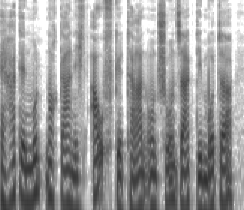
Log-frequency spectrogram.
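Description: An actor as the wry, knowing narrator of a radio play, reading literary prose in a measured way. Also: male voice, medium pitch, vocal fry, a little mellow, no echo, clean studio sound. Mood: dryly ironic.

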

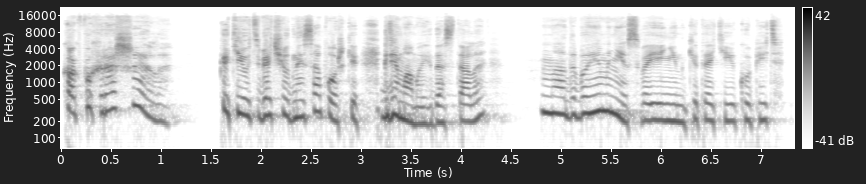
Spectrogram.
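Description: High-voiced, gushing auntie. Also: female voice, expressive, normal speed, a little mellow. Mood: gushing delight. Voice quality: full-toned, ringing. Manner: gushing, exclamatory. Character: hefty, effusive middle-aged aunt, mother's friend.

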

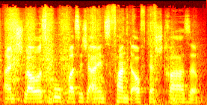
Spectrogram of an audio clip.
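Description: A man playing a dry, pompous pseudo-scholar, formal and deadpan, in an amateur comic radio play. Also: mid-range voice, measured pace, lightly acted. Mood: lecturing. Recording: noisy, with sanding and sawing.

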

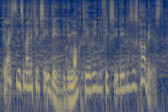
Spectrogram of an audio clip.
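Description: An actor playing a defensive young lawyer under suspicion in a German radio drama, brittle and sarcastic. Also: male voice, a little high, big pitch swings, fast talker, a little mellow, soft background music.

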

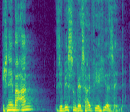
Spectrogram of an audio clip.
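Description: An actor playing a male police detective who questions a suspect in a measured, quietly pressing way. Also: on the high side, lightly acted. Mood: steady. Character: calm, probing male police investigator. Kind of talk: radio drama acting.

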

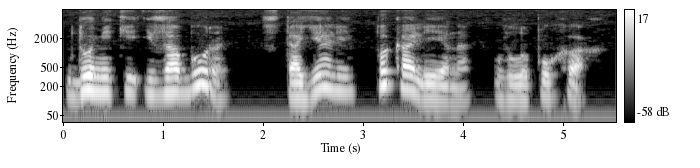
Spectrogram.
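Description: A man narrating a children's story from a script in a measured, expressive storytelling manner. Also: mid-range voice. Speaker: audiobook narrator.

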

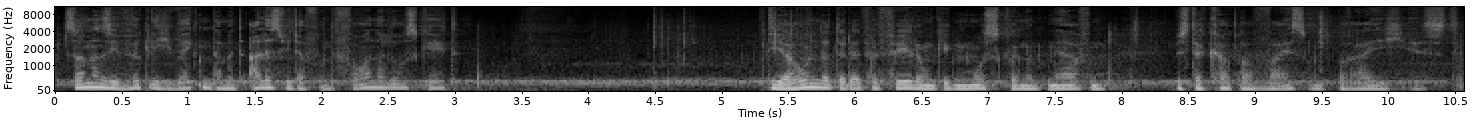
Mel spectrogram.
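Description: A man's voice: lowish voice, steady tone, noisy background, close to an everyday voice. A man playing a lonely brooding young man. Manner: slow, brooding monologue, often hushed or whispered. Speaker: Kuno, lead in a radio play. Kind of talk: radio drama acting.

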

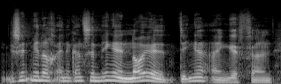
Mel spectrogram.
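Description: An actor playing a dreamy, excitable young male bank clerk and would-be poet in a German radio play, fervent and absorbed as he describes things vividly. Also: on the high side, normal speed. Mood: excited, insistent. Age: young adult.

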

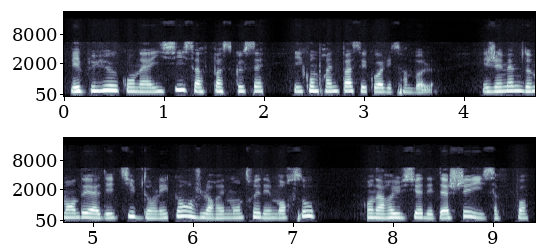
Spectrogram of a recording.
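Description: A man's voice: fairly high pitch, steady tone, fast, no echo, highs cut off, natural voice. A man voicing a young male resistance fighter who talks in loose slang with frequent fillers. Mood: casual. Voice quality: casual slang, hesitant fillers.

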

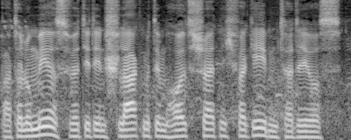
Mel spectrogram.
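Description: A man's voice: medium pitch, steady tone, brisk, a bit bright, a little hiss or hum, close to an everyday voice. A man in a German radio drama playing an earnest, urgent servant at a medieval monastery. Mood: relieved, concerned.

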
